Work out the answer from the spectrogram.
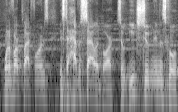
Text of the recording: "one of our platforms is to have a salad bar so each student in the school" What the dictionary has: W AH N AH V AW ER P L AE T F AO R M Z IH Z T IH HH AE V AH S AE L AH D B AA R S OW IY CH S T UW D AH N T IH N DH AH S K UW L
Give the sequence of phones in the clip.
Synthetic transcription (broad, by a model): W AH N AH V AW ER P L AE T F AO R M Z IH Z T IH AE V AH S AE L AH D B AA R S OW IY CH S T UW D N T IH N DH AH S K UW L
